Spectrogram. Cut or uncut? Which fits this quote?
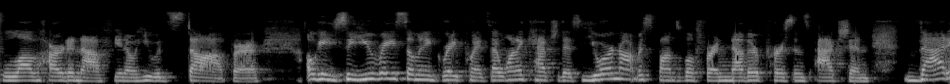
uncut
